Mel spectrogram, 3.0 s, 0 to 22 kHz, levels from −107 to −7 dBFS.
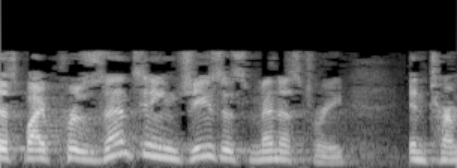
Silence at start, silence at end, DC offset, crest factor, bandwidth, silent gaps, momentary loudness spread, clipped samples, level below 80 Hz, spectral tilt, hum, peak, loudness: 0 s; 0 s; under 0.1%; 22 dB; 7.4 kHz; none; 13 LU; under 0.1%; -74 dBFS; -3 dB/octave; none; -8 dBFS; -29 LUFS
